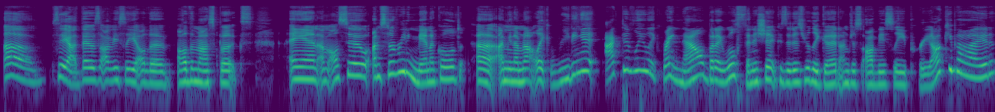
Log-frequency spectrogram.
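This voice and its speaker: Brisk and animated, this fairly high-pitched woman co-hosts a casual book discussion podcast. She's a school teacher whose talk is informal and effusive, packed with "like."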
